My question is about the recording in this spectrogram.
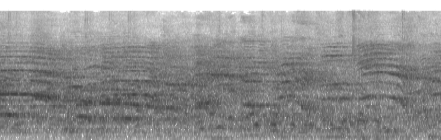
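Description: Crowd chatter: many people talking at once with children's voices among them, no single voice standing out.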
